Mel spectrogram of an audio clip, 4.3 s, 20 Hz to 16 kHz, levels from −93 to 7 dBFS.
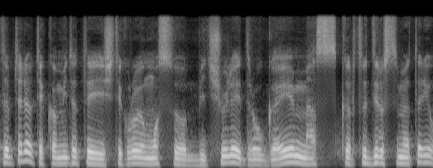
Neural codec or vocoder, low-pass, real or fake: codec, 24 kHz, 0.9 kbps, DualCodec; 10.8 kHz; fake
